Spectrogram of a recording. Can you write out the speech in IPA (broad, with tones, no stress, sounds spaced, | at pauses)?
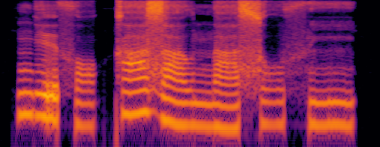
ŋ ḛ˦˨ ɪ̯ θ ɔ˨ k ä˦ z a˨ ʊ̯ n ä˨ s o˦ θ ĩ˦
